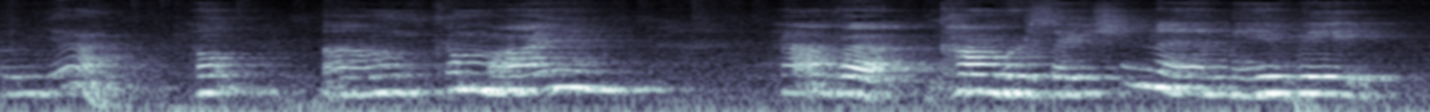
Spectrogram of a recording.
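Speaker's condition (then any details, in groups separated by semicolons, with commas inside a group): Cerebral palsy; present since childhood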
